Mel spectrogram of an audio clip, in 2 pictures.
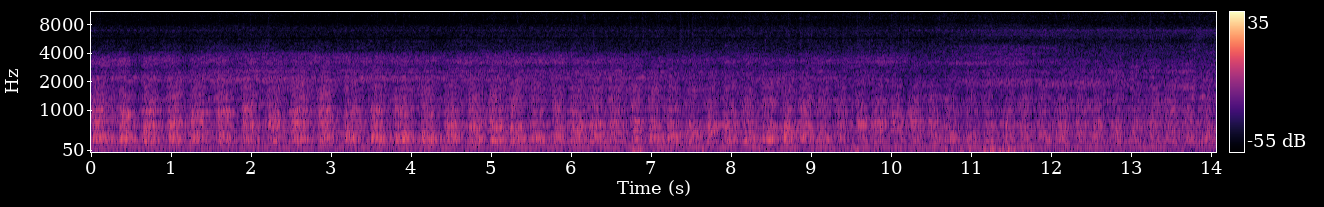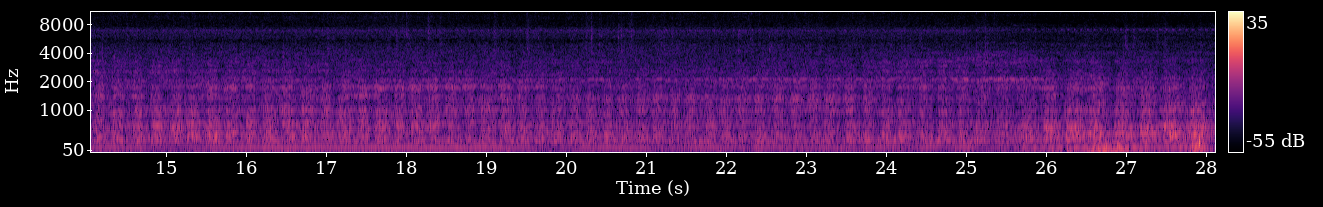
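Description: G scale model train rolling across a welded steel truss bridge, with a steady, rapid rhythmic clatter. The clatter eases off somewhat in the middle and grows louder again near the end.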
